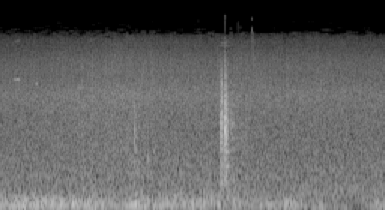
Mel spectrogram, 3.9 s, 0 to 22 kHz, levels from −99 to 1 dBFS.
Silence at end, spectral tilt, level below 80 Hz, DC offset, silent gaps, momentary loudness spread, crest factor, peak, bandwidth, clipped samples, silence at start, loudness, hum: 0 s; -3 dB/octave; -38 dBFS; under 0.1%; none; 11 LU; 30 dB; -2 dBFS; 13.5 kHz; under 0.1%; 0 s; -29 LUFS; none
